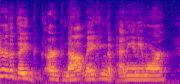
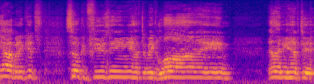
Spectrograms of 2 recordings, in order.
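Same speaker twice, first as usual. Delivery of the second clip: making-fun put-on teasing voice, drawn out; 6 semitones higher than usual. Retelling what Producer Man says about scratch-offs: mocking impression of Producer Man. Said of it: "I don't know why I'm making his voice like that".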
